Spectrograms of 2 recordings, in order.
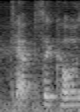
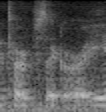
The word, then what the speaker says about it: Terpsichore: and I did not like the way they said Tepsico Street for Terpsichore, and you know, they mispronounced the names.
